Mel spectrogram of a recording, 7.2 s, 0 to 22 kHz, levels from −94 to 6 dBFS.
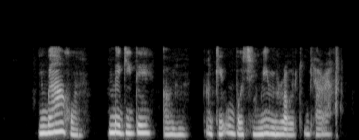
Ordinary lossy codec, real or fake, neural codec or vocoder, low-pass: none; fake; vocoder, 44.1 kHz, 80 mel bands, Vocos; 5.4 kHz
